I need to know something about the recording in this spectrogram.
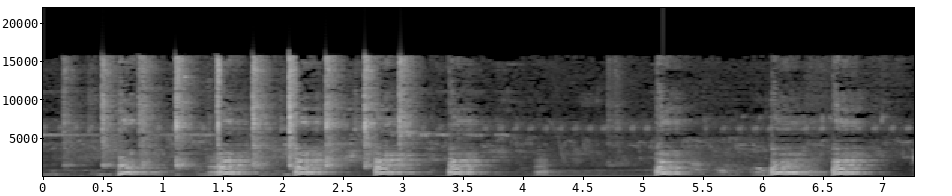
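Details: Fierce dog giving sharp, loud barks in quick pairs and triplets, with a brief lull midway before barking resumes; a faint steady high tone runs underneath.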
